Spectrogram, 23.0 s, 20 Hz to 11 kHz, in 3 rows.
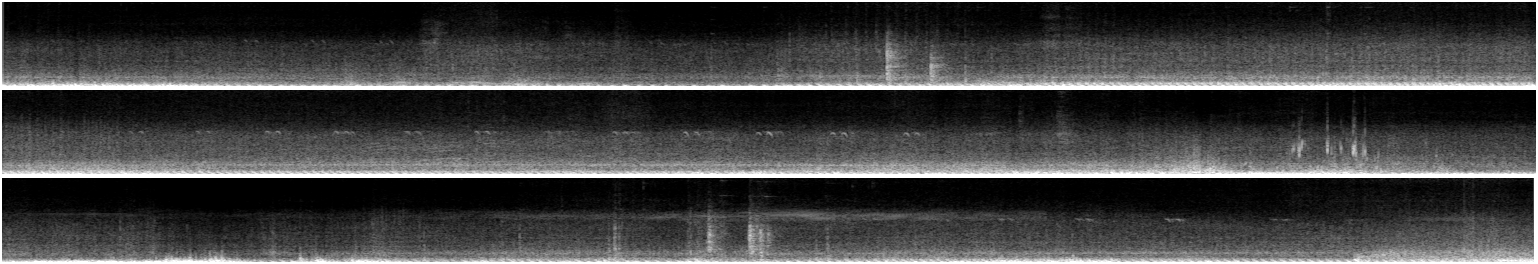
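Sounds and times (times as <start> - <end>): vehicle engine running: 0.0 - 23.0
wind noise on microphone: 0.0 - 23.0.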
